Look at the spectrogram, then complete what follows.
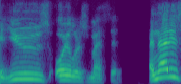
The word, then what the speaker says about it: Euler: going to say use euler's method and that is how we pronounce it by the way not euler yeah back in the day in houston uh they called their math club the houston oilers and they spelt it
